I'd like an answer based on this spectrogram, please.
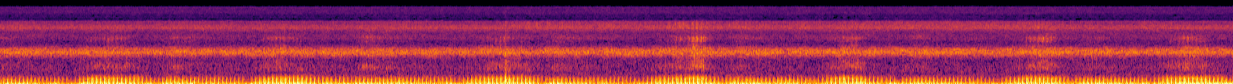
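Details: Steady rumbling purr of Caesar, a domestic cat with an M on his forehead, rising and falling in regular breath cycles near one second apart, with light rustling and a constant low hum.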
